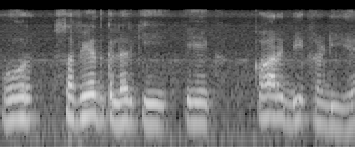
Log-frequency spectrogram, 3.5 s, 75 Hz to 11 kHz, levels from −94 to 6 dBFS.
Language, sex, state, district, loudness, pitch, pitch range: Hindi, male, Uttar Pradesh, Saharanpur, -18 LUFS, 175 Hz, 165-205 Hz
